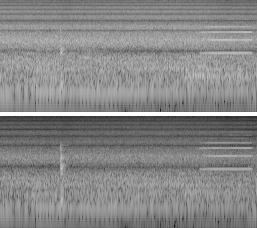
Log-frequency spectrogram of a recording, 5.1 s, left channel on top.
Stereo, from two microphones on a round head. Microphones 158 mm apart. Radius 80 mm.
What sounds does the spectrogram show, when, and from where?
0.0 s running water: 75° left (ahead or behind)
1.2 s a piano: 20° right (ahead or behind)
4.0 s a violin: 25° left (ahead or behind)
